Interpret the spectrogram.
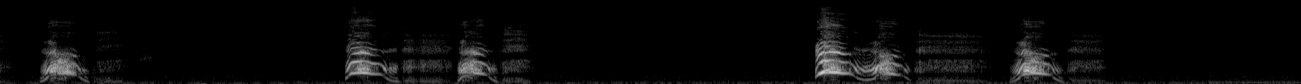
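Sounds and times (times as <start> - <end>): dog barking: 0.4 - 1.1, 3.5 - 5.2, 8.1 - 9.2, 10.1 - 10.7.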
